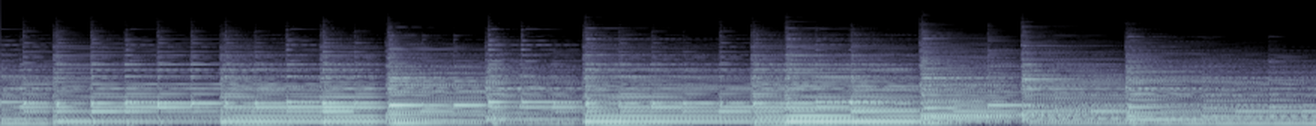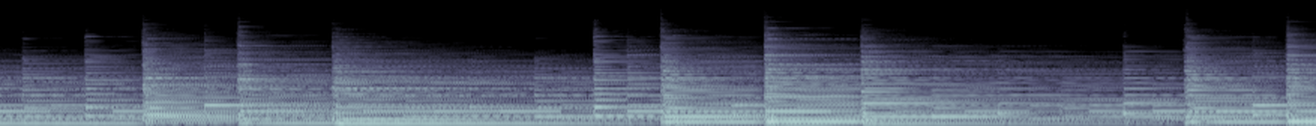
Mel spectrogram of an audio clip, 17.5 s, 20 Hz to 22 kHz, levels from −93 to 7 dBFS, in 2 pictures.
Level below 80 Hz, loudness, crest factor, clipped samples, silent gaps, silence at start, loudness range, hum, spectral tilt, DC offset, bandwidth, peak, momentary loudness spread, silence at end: -38 dBFS; -22 LUFS; 16 dB; under 0.1%; none; 0 s; 6 LU; none; -8 dB/octave; under 0.1%; 8 kHz; -4 dBFS; 9 LU; 0 s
